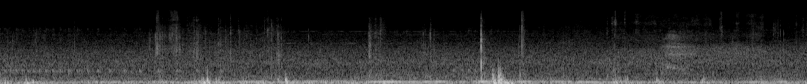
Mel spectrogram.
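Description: A steady low engine hum, with a few short knocks from handling on the stone quay.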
